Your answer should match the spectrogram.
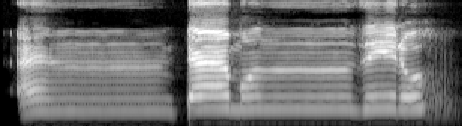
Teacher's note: देखिए, अंत मुंजिरो, all in one sound, सिर्फ नून साकिन है, उस पे रुकना है 1 सेकंड के लिए। अंत मुंजिरो, जब तक रुकेंगे नहीं नेसल में साउंड जाएगा नहीं।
